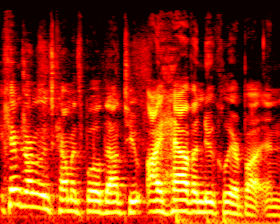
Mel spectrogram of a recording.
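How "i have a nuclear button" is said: ordinary talk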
